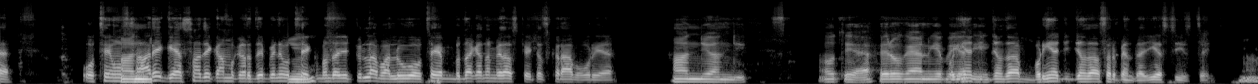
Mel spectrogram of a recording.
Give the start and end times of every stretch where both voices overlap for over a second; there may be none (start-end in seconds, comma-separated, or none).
none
